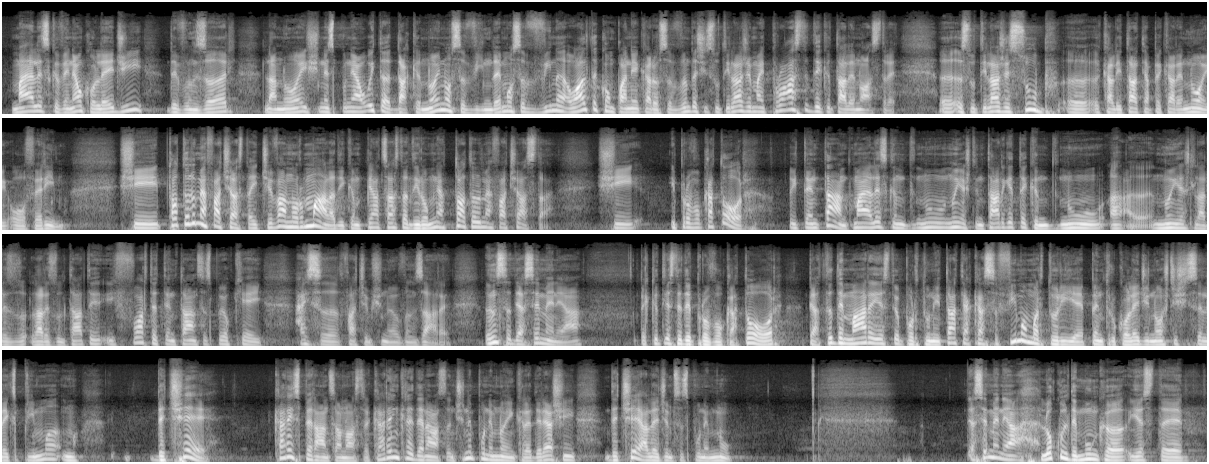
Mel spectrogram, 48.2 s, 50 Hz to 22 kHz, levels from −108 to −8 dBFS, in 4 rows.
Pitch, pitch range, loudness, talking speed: 130 Hz, 120-155 Hz, -20 LUFS, 190 wpm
